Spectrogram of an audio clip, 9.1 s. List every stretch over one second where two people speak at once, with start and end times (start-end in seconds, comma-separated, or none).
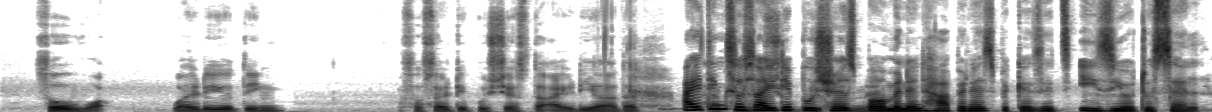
5.3-6.7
